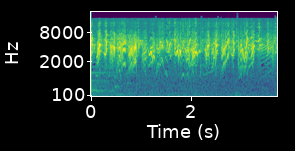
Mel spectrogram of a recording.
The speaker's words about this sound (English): Has a barn swallow started slapping mud on the wall of your house in preparation for making a nest? Are you dreading the cleanup duties that'll follow? If so, the chattering of this swallow probably is not music to your ears.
